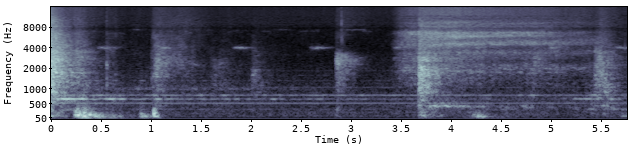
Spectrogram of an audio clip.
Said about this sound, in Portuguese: Respire essa respiração livre e essa respiração ela invade todas as suas células, flui em todas as suas células.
